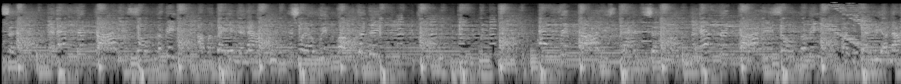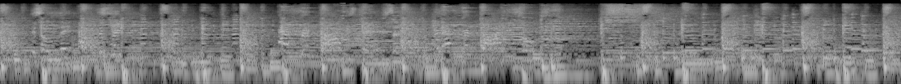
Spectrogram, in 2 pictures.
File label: beat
